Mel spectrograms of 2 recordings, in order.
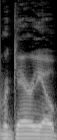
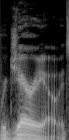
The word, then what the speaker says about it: Ruggiero: I've been pronouncing it Ruggiero, but it's Ruggiero.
